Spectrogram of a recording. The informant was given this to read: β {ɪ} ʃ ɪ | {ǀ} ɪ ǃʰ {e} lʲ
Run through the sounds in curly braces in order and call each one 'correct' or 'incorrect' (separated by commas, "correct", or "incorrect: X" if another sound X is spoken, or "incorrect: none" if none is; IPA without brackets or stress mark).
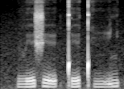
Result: correct, incorrect: ǃ, incorrect: i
